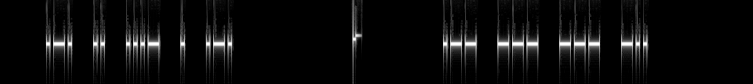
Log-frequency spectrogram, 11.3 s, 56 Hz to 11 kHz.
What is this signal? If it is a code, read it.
Morse code, heard as a keyed tone, about 22 wpm, spaced as for 16 wpm, 700 Hz. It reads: RIVER WOOD
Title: 2x Character Spacing - Top 500 Words - 22wpm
